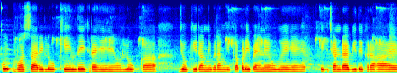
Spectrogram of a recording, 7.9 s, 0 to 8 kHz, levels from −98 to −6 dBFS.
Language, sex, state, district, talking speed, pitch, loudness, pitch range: Hindi, female, Uttar Pradesh, Muzaffarnagar, 190 wpm, 220 Hz, -15 LUFS, 215-225 Hz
